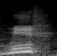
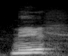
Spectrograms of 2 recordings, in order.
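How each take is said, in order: First: The word is said on a mid pitch. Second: The word is said on a low pitch. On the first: It means snare. "the mid pitch" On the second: It means sleep. "the low pitch"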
